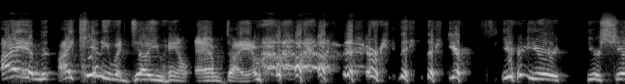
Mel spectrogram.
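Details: Adult speaker; Normal speech.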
